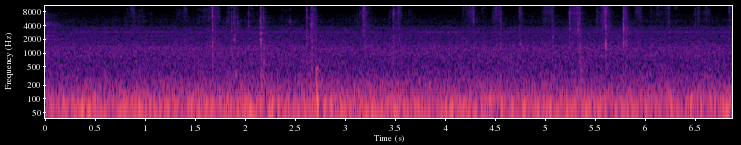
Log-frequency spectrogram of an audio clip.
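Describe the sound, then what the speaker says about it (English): Marvel Champions cards from the discard pile being shuffled by hand, a steady papery riffle with scattered crisp snaps over a constant low background hum. "Why am I shuffling the discard pile?"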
